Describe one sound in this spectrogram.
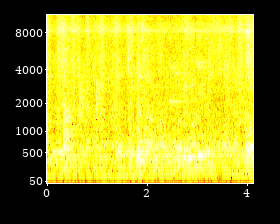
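Pool balls click together sharply.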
